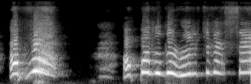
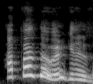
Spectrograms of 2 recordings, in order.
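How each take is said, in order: First: Put-on shrill high teen yell, much louder, hitting 날; a moody teenage girl screaming at her father; shouting teen daughter. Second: Mock daughter's outburst. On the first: A documentary daughter yelling at her dad in a shout. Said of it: "소리를 지르는 거야". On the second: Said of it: "딸이 돼가지고 아빠한테 막".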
